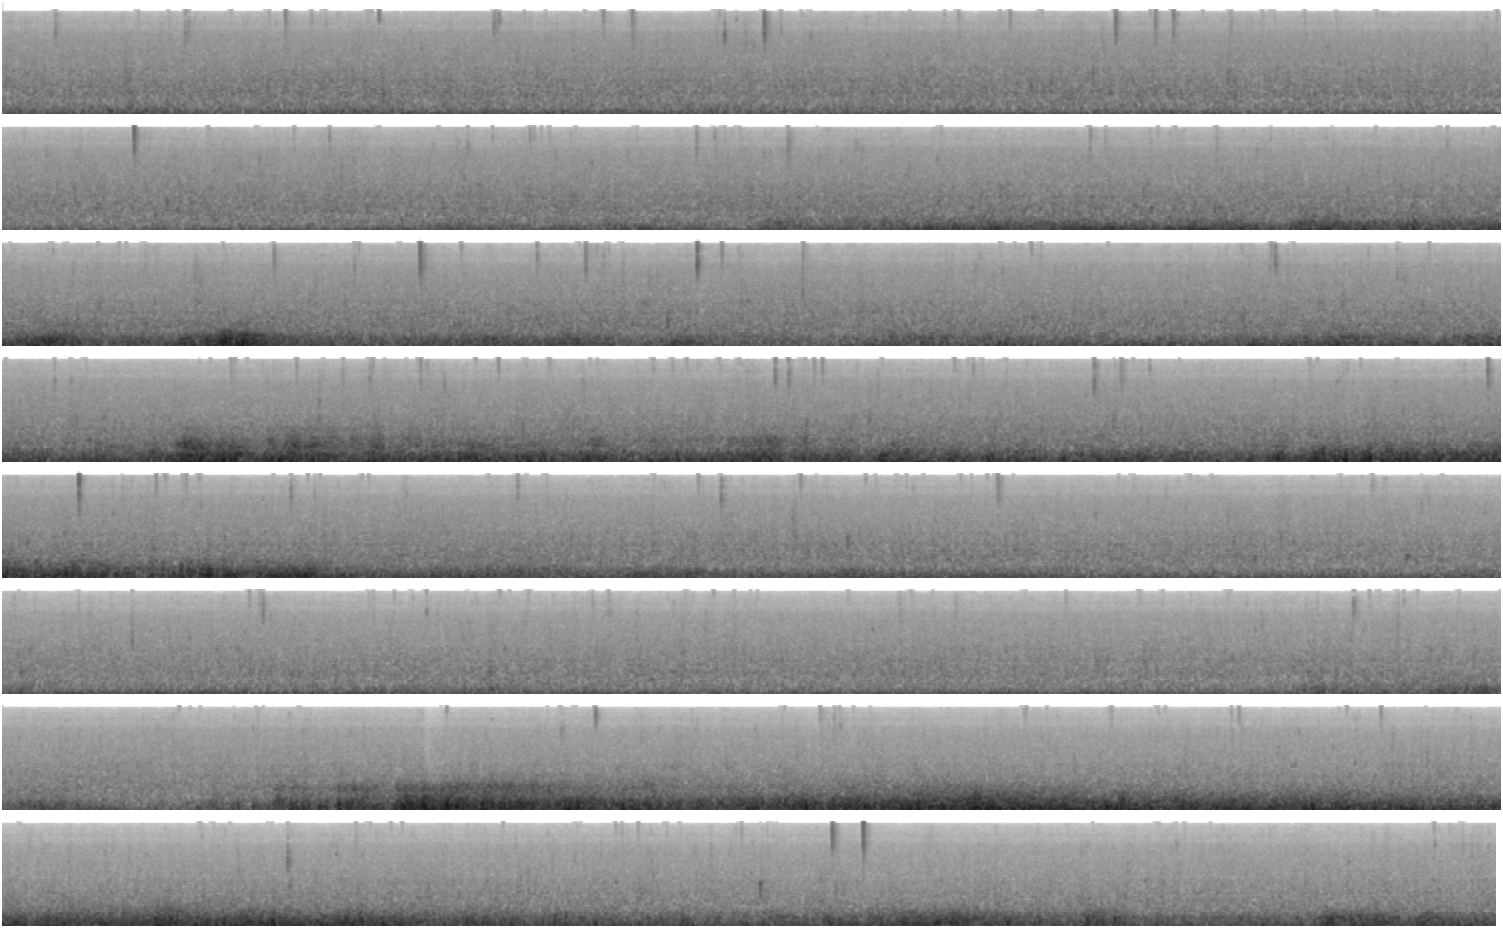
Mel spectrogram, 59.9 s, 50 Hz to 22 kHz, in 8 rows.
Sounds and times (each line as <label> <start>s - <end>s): rain hitting the pavement 0.0s - 59.9s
